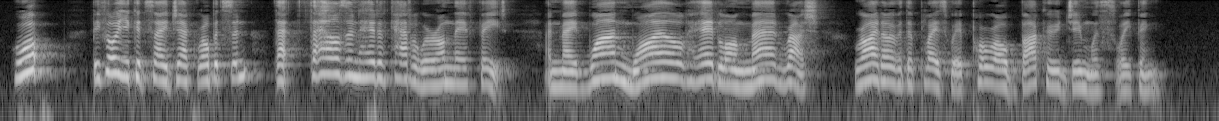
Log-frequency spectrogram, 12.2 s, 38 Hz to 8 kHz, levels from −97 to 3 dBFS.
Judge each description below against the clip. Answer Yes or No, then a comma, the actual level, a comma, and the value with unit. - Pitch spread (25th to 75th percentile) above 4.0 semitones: Yes, average, 5.2 semitones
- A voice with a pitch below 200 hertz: No, high, 220 Hz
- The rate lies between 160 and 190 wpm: Yes, average, 165 wpm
